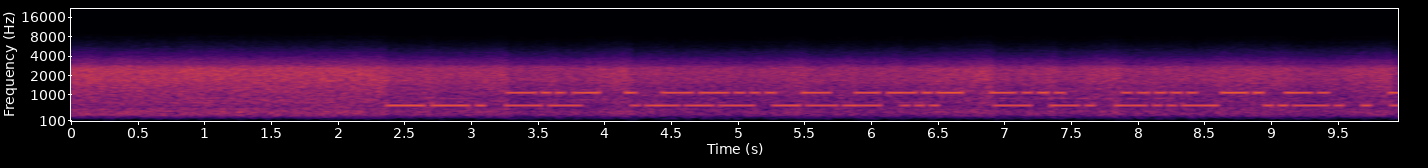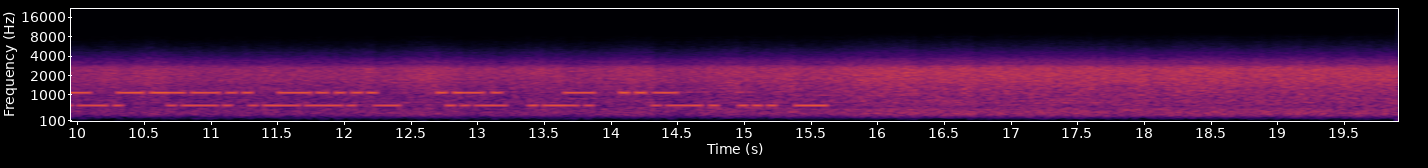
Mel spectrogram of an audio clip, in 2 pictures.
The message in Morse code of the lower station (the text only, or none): GM JOS TNX FER RPT UR RST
